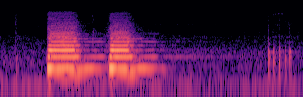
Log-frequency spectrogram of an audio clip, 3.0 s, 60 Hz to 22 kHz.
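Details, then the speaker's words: 1972 Ford F-100 original Ford horn: two short, loud, steady honks with a clear bright tone, no rasp or warble; the horn works normally. "so I'll show you what the real Ford horn original sounds like I like the Ford horn on this one really quick"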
